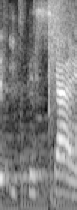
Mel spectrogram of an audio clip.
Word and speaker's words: IPCA: E como que você comentou agora um pouquinho sobre IPCA, é isso mesmo? – Tô isso, falando certo?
